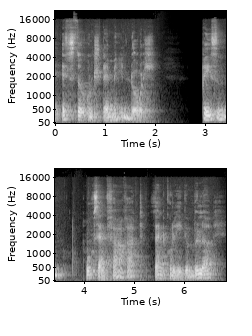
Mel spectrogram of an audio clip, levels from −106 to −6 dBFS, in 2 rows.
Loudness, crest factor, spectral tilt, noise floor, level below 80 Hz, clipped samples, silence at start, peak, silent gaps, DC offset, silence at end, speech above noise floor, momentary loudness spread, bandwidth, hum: -24 LUFS; 20 dB; -4 dB/octave; -75 dBFS; -54 dBFS; under 0.1%; 0 s; -4 dBFS; 2.72-2.94 s; under 0.1%; 0.1 s; 52 dB; 13 LU; 17 kHz; none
